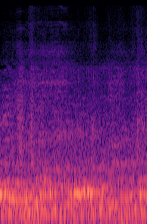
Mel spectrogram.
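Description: A white golden pigeon cooing softly on a rooftop loft, a low repeated throaty coo heard faintly against quiet background.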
